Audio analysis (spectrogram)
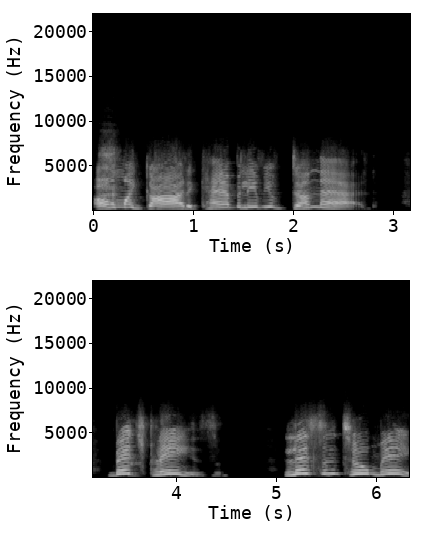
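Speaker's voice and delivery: spoiled, very high put-on valley girl American accent. Asked if she can sound American, doing her one phrase in a put-on American accent. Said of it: "the only phrase I could do in American".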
